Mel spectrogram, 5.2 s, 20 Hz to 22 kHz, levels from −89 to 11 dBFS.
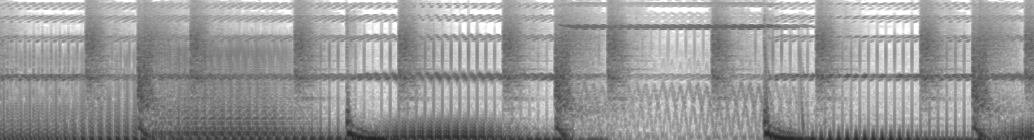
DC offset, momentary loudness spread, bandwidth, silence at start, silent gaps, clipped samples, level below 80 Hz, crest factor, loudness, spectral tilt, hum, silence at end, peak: under 0.1%; 5 LU; over 20 kHz; 0 s; none; under 0.1%; -18 dBFS; 14 dB; -16 LUFS; -3.5 dB/octave; none; 0 s; 0 dBFS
